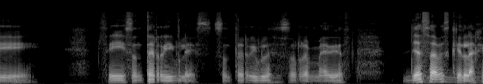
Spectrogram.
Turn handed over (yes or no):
no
